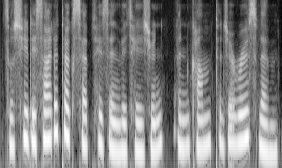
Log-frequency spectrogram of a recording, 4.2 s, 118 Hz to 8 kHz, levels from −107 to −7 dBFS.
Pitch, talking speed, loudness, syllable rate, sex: 210 Hz, 155 wpm, -17 LUFS, 5.2 syllables/s, female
